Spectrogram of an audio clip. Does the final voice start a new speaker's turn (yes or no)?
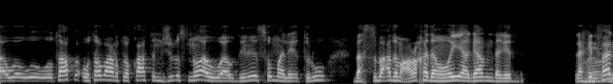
yes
